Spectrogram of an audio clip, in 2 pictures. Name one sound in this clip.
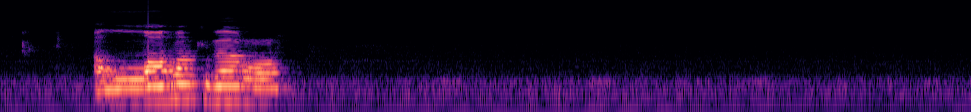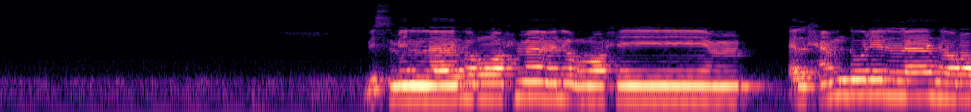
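A man chants loudly in a melodic voice, close by.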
